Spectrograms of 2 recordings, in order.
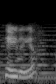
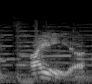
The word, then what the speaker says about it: Halia: Oh, I really misheard you. I thought you said Kylia. That wasn't even close. Halia. Mm-hmm. I'll spell it for you guys in the chat. That's okay. Halia. Oh, yeah, I was way off on that.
